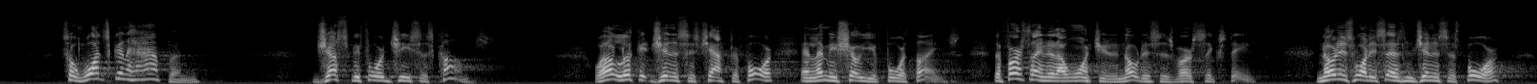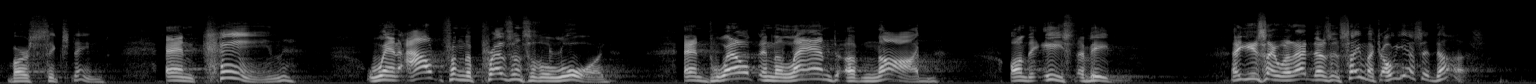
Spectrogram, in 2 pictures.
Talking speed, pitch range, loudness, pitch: 150 wpm, 135-205 Hz, -24 LUFS, 170 Hz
